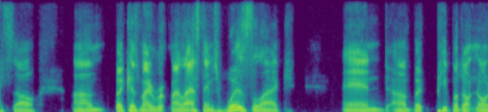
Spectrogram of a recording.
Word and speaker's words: Wcislek: So because my last name's Wcislek, and but people don't know that the C is silent, so you don't say it. So it's Wcislek, and it's a Polish last name, but it just screws people up bad.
